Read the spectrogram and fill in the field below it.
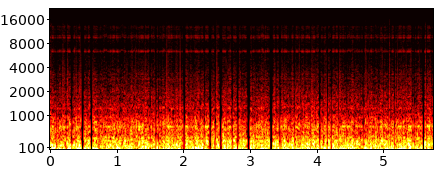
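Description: An electric train rumbles at speed through a tunnel.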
